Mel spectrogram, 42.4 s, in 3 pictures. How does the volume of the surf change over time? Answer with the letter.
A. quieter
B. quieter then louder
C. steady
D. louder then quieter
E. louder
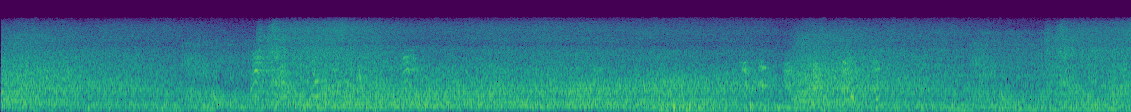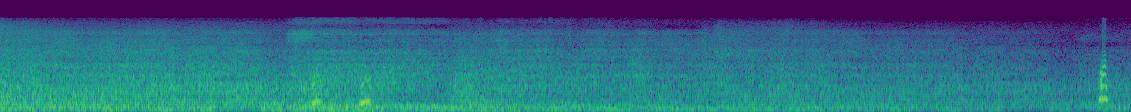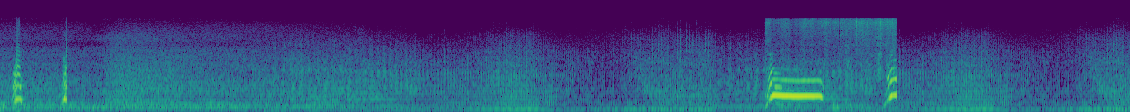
A.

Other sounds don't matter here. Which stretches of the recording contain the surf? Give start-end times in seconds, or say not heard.
0.0-32.9.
